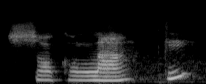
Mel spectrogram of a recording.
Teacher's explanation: A sílaba mais forte é o lá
